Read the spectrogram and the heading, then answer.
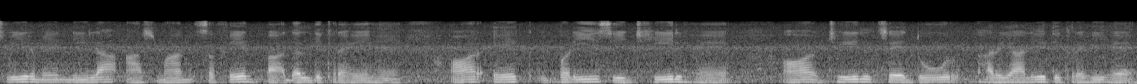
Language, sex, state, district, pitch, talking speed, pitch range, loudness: Hindi, male, Maharashtra, Nagpur, 105 Hz, 120 wpm, 100-115 Hz, -18 LUFS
